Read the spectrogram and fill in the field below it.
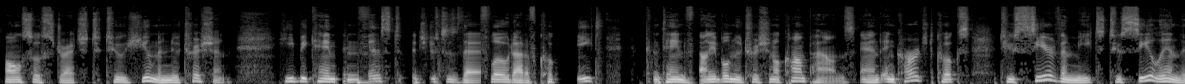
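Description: Around 2.15 to 2.33 s, right after "also stretched to human", there's a short concealed packet loss. About 20 ms of the call didn't make it to the decoder in time, so the receiver patched the hole by carrying the last bit of sound forward for roughly 27 ms and then blending back in. You hear it as a quick little smear or wobble rather than a clean gap.

From 3.33 to 4.92 s things get rougher: repeated packet loss gives that robotic sound. There are 15 separate holes in that stretch, about 600 ms lost in total, the longest around 0.1 s. Each one gets patched by extending the previous sound, and the next drop arrives before the audio has recovered, so roughly 37% of the span is filled-in material. It comes across as choppy, with bits missing, leading up to "out of".

Just after "out of", from 5.56 to 5.79 s, the sound turns into a brief fading buzz or hiss and then goes quiet for about 140 ms. 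That's most likely a long network dropout. Nothing arrived for about 0.2 s, so the receiver extended the last sound, let it die away, and left silence until audio returned further along, minus the lost part.

Straight after that, 5.79 to 6.55 s brings another run of repeated packet loss: 7 gaps, about 300 ms missing, the longest around 0.11 s, with roughly 40% of the span concealed. It has the same robotic, broken-up quality as before.

Last, at 6.91 to 7.01 s, there's a burst of packet loss of about 80 ms. Several packets in a row went missing, so the receiver held the last sound and faded it out as a short buzz or hiss. Then it jumps ahead, and the audio that should have filled that gap is gone.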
